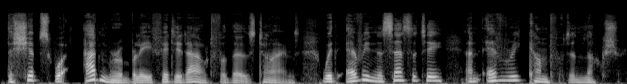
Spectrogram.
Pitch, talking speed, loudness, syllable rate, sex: 125 Hz, 165 wpm, -21 LUFS, 6.3 syllables/s, male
